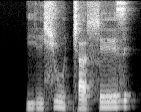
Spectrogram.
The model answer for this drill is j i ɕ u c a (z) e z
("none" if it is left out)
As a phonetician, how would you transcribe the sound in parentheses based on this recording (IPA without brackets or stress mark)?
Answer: ɬ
